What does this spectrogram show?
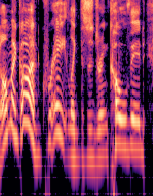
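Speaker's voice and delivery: high, mocking "oh my God, great"; sarcastic fake excitement; mock delight. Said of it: "you're just like".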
